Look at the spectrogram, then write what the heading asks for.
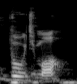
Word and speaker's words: Budmo: So pronounce it for us so that everybody can hear this. ANNA VOLOSHYNA: The name is "Budmo!"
